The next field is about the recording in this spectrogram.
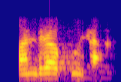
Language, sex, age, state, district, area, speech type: Maithili, female, 60+, Bihar, Darbhanga, urban, conversation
